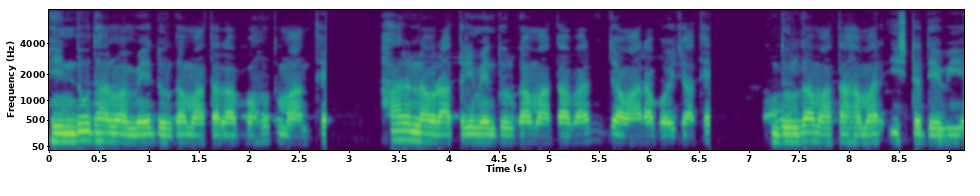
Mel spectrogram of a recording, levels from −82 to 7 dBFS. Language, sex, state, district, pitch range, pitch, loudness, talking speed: Chhattisgarhi, male, Chhattisgarh, Rajnandgaon, 115-125 Hz, 120 Hz, -14 LUFS, 155 wpm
